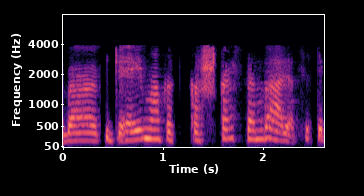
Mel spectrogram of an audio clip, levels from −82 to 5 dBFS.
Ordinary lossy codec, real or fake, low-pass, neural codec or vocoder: AAC, 16 kbps; fake; 7.2 kHz; codec, 24 kHz, 0.9 kbps, WavTokenizer, medium music audio release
